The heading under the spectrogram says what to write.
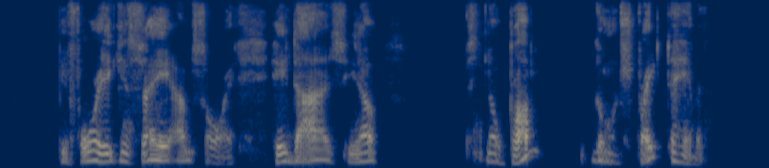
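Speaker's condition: Vocal cord surgery; including laser treatment

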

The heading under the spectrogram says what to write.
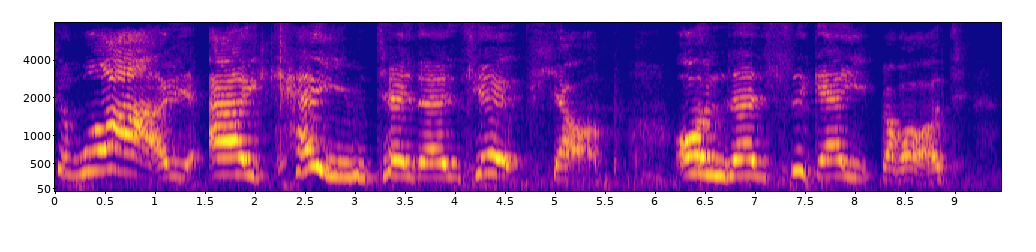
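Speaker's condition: Cerebral palsy; wobbly hands affecting fine control

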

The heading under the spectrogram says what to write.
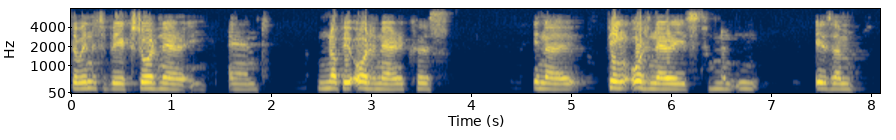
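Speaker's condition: Down syndrome

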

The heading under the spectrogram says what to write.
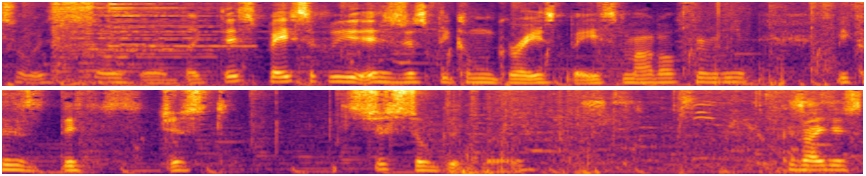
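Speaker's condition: No condition

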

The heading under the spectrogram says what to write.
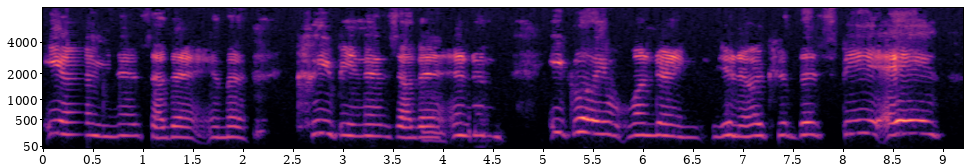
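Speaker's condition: Cerebral palsy

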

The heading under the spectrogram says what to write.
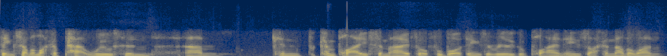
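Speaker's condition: No condition

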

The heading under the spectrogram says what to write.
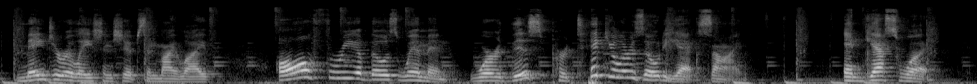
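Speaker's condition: No condition

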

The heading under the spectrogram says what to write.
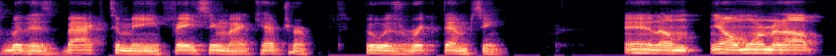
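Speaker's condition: ALS; ALS diagnosed last year, power wheelchair for mobility; about one year since diagnosis, uses power wheelchair; hard to speak for long periods right now

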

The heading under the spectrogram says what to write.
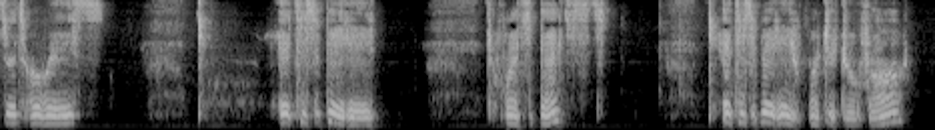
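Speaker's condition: Muscular dystrophy; congenital

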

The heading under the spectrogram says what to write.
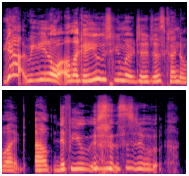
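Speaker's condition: Cerebral palsy, mild; voice affected

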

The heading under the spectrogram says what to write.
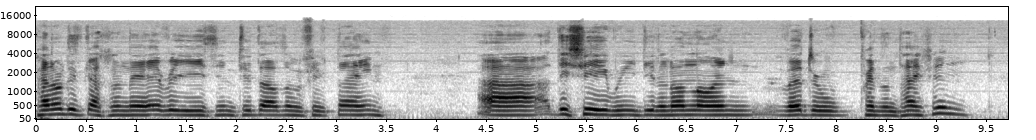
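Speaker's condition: Cerebral palsy; uses wheelchair

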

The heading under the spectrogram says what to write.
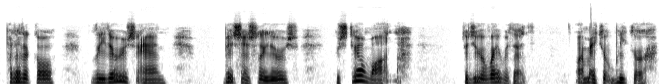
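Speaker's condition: Spinal muscular atrophy; spinal muscular atrophy from birth, muscle weakness, lifelong wheelchair use

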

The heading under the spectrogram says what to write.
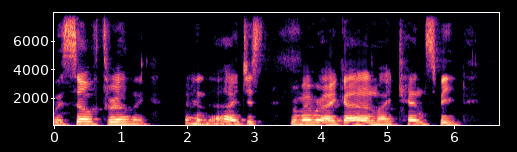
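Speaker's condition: Parkinson's; young onset Parkinson's, first sign tremor, unable to hold microphone, unsteady on feet; diagnosed 20 years ago, forced exercise and cycling as therapy; voice audibly affected now, earlier slowed speech, trouble speaking English some days, voice problems limit storytelling

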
